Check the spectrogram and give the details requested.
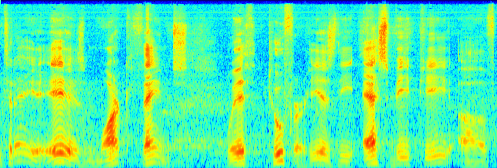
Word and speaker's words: Toopher: like how it's yeah it's got uh twofer but it's spelled differently than the twofer you might think correct people associate with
